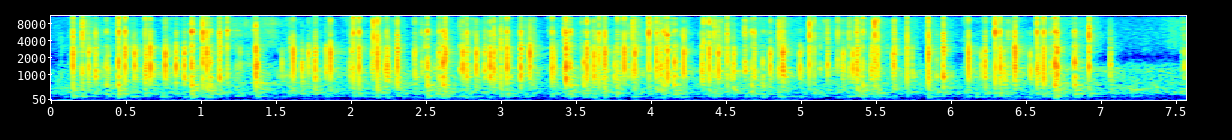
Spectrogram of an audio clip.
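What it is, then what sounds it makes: Aluminum mechanical keyboard with plastic keycaps. A white-pink full-aluminum 65% mechanical keyboard with linear switches and plastic keycaps is typed on continuously with both hands' fingertips. Dense, rapid keystrokes give short, crisp clacks with a mid-range body, little low end and almost no ring. The typing thins toward the end.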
